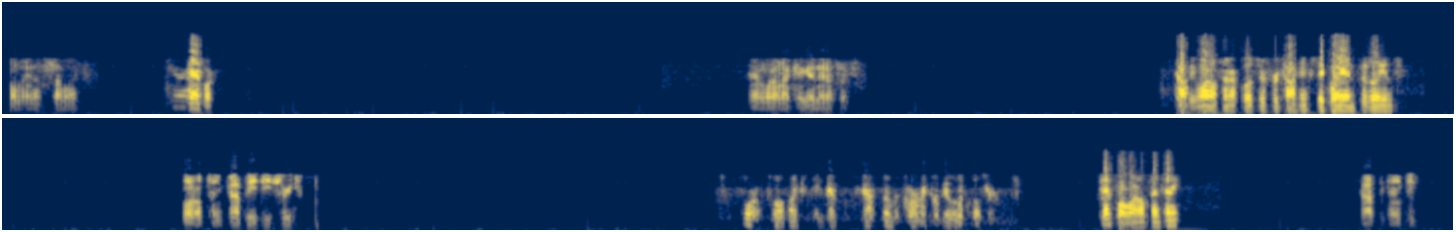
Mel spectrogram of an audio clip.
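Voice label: police department, scanner audio trunk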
